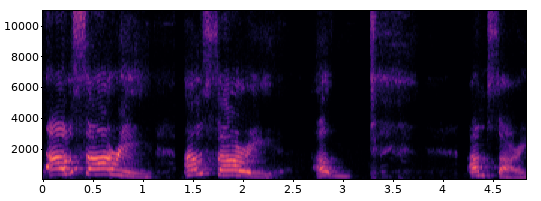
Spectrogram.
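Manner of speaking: very slow delivery, spoken through laughter. Apologizing to the other speaker for laughing at them, laughing while apologizing. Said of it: "I don't mean to laugh at you".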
